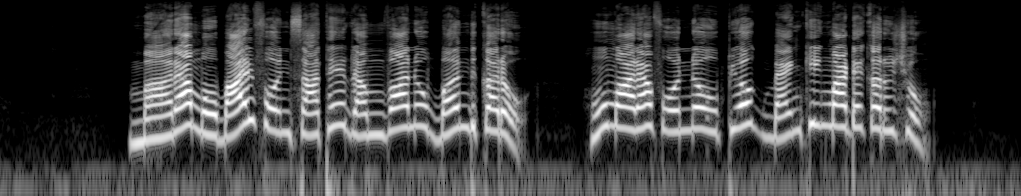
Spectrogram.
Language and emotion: Gujarati, angry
